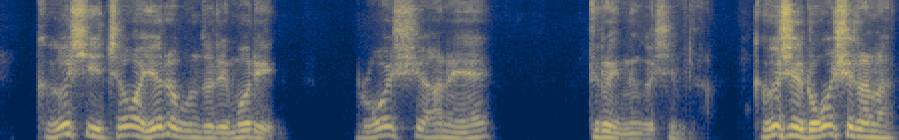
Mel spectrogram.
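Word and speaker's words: ראש: 로시라고 그러죠, 로시. 근데 단순한 로시가 아니죠. 히브리어 자음을, 로시는 발음하기 아주 어렵습니다. 혀를 똘 말아가지고 끝을 입천장 뒤에 안에 깊숙이 넣었다가 로 해야 됩니다.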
